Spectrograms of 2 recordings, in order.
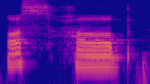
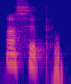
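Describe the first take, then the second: First: The word is pronounced the native way. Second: The word is pronounced clipped, like a learner. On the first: The speaker calls it right. "The correct word is أصحاب" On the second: The speaker calls it wrong. "Benny Lewis will say أسب"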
